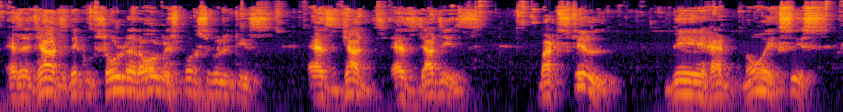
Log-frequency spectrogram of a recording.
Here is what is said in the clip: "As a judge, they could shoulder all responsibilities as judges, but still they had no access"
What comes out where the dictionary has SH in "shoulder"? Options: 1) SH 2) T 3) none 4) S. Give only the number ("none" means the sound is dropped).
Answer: 4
